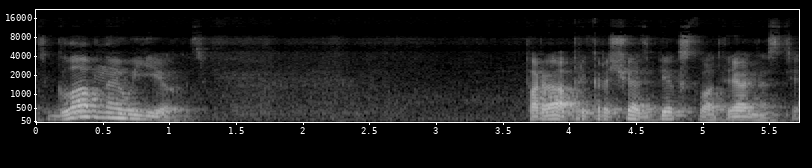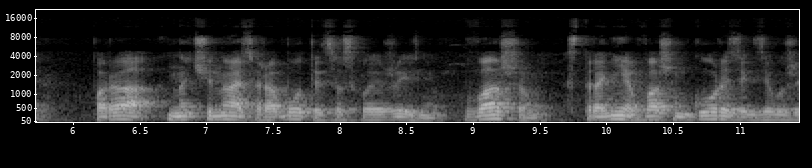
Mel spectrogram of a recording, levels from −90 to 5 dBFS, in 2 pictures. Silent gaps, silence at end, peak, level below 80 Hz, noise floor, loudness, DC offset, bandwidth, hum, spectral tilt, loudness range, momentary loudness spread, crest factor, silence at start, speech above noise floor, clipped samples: none; 0 s; -8 dBFS; -66 dBFS; -60 dBFS; -29 LUFS; under 0.1%; 16.5 kHz; none; -6 dB/octave; 3 LU; 14 LU; 22 dB; 0 s; 32 dB; under 0.1%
